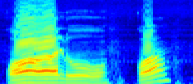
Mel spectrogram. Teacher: qo panjangkan dua harakat. Mad thabi'i fatha bertemu alif lu sama mad thabi'i.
